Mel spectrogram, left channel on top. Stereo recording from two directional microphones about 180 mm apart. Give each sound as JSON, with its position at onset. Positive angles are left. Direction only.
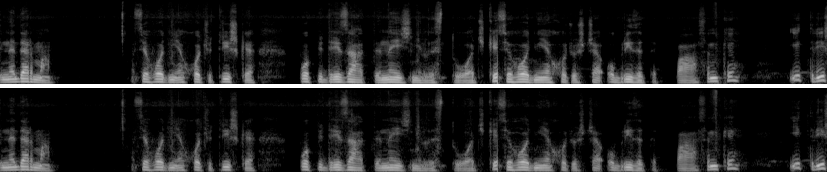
{"t": 0.0, "sound": "speech", "side_deg": 15}
{"t": 1.2, "sound": "speech", "side_deg": 30}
